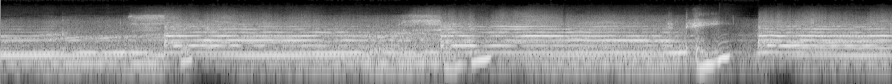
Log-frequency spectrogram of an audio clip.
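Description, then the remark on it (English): A deep, resonant bell tolls three times at slow, even intervals, each loud strike blooming into a long humming ring that overlaps the next, with no voices present. “Listen to that bell.”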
